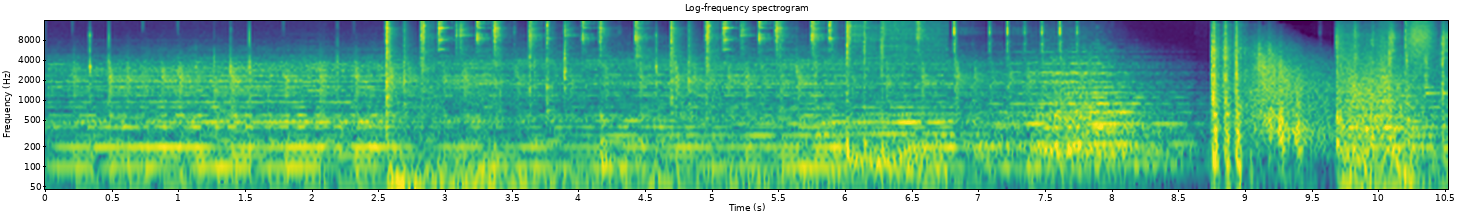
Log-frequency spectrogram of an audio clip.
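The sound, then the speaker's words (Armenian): Automatic gunfire rattles loudly outdoors after midnight in a sustained, dense burst of rapid shots. It breaks off briefly near the end, then resumes just as loud. “ու հանկարծ կեսգիշերն անց դրսում հնչեց կրակահերթը։”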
